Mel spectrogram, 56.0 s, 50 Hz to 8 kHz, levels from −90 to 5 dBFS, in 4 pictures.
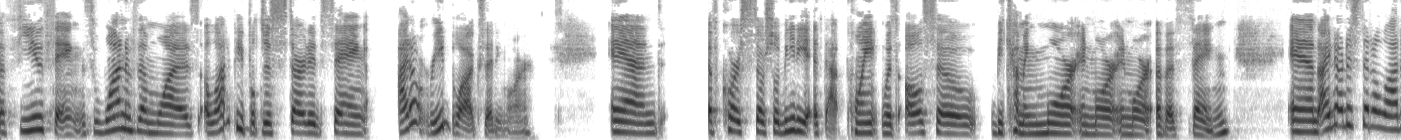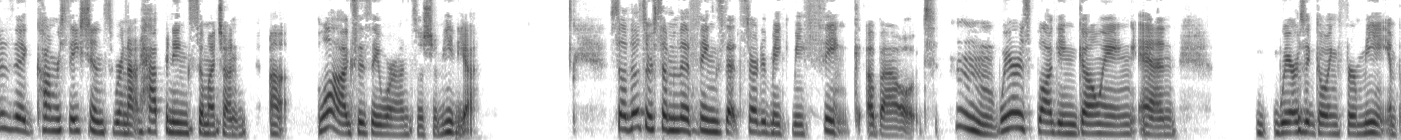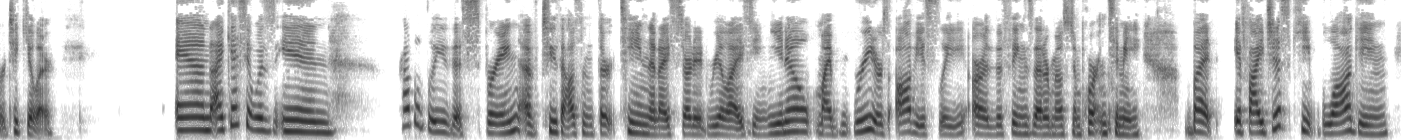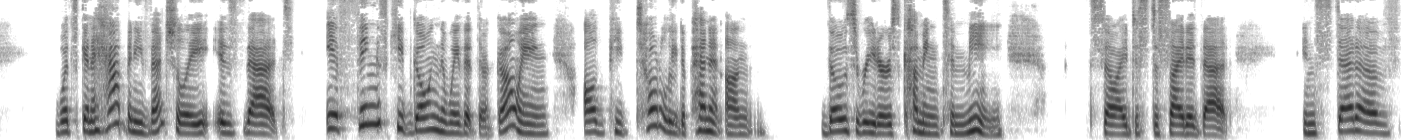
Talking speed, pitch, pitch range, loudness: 165 wpm, 215 Hz, 195-250 Hz, -18 LUFS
